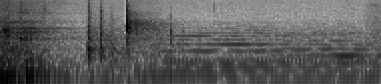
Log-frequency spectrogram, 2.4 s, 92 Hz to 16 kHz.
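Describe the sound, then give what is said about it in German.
A die rolled for an Arcana check in a dice game clatters on a table in a few quick, sharp taps that settle fast, landing on 17, after a brief murmur of voice, with a steady low hum continuing underneath. “Würfel nochmal auf Arkane Kunde.”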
